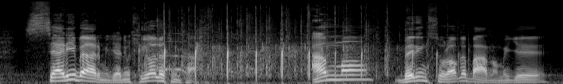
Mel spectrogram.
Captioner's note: applause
